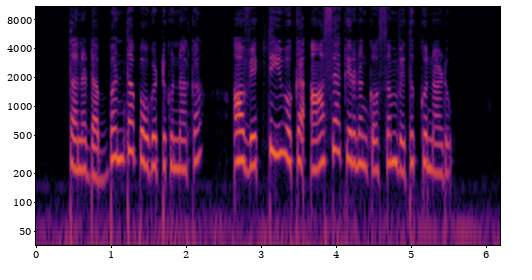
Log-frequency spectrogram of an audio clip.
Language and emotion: Telugu, sad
